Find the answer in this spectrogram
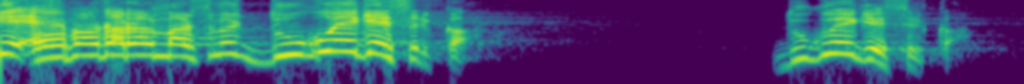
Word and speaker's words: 에바다: 그 다음에 성경에는요, 예수님이 그에게 에바다라고 외쳤다고 기록하고 있습니다. 물론 제가 이 발음을 잘 해야 돼요, 그렇죠? 에바다 그러면 안 되잖아. 산부인과 의사도 아니고. 그러니까 이게 영어로 하면 에파타 이렇게 말해야 되는데 한국말로 제가 발음을 좀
